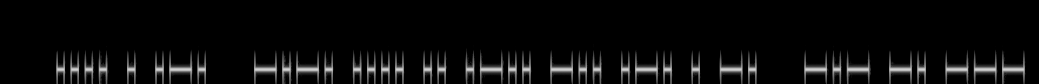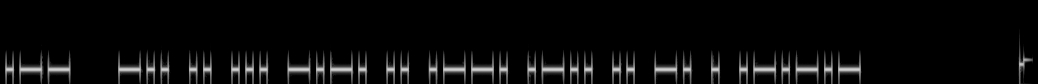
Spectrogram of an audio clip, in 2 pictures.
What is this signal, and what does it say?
Morse code, heard as a keyed tone, about 17 wpm, 700 Hz. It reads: HER CHILDREN KNOW DISCIPLINE.
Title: Sentences from Top 900 Words 17wpm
